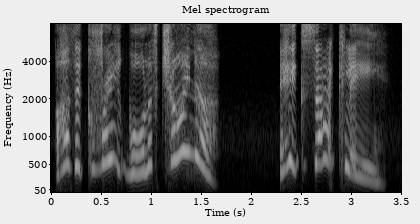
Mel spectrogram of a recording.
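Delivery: put-on high boy's voice, triumphant; a kid blurting out the answer; excited boy. A narrator's reading. Obi interrupts, solving riddle.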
